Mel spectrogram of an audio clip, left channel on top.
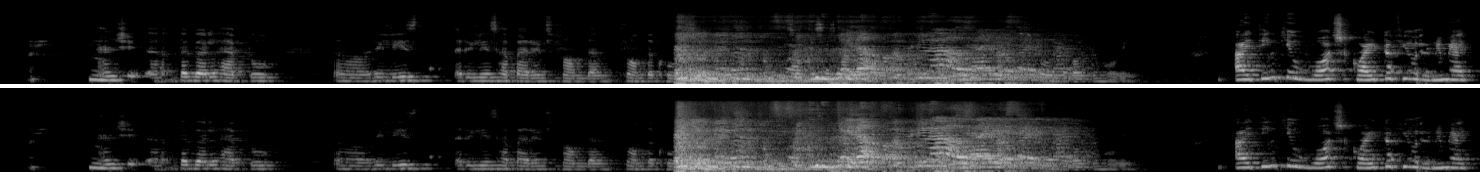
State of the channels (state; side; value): normal; both; correlation 0.36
